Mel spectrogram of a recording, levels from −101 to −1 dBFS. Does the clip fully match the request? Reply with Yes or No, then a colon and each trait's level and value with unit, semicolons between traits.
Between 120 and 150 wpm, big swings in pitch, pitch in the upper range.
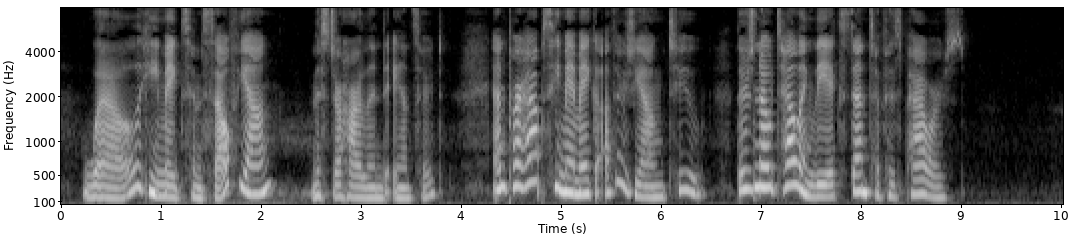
Yes: average, 145 wpm; wide, 8.6 semitones; high, 215 Hz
